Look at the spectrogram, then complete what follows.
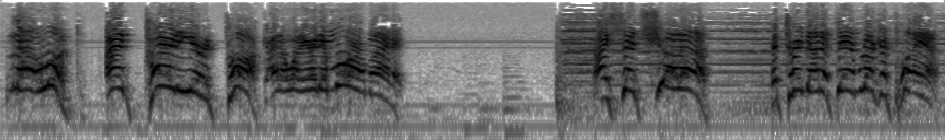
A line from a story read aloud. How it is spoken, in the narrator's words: yelling, and he says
